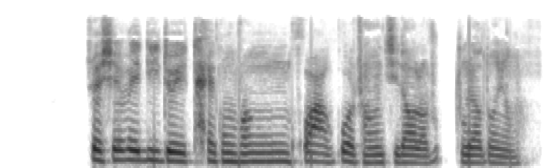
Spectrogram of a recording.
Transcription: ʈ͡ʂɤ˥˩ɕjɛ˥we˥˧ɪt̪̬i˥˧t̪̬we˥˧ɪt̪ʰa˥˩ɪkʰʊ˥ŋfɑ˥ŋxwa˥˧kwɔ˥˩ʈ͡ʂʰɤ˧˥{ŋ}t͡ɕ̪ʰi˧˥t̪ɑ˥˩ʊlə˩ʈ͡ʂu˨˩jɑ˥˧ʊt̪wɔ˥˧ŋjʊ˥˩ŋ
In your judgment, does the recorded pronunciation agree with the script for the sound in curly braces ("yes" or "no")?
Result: yes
